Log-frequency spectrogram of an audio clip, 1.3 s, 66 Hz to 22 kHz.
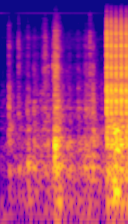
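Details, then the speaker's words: Toshiba RD-XV50KF DVD/VCR/HDD recorder in VCR mode, cassette inserted: scattered mechanical clicks then loud fast rattling grind about twelve times a second as it immediately ejects the tape; binding tape mechanism, DVD side works. "oh and that's what's happening it spits it out immediately and makes this terrible noise"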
